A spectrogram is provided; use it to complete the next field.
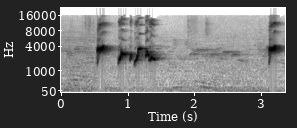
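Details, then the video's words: Red-whiskered bulbul (Ché chào mào) song for provoking and training caged bulbuls: a sharp whistled note, then three quick warbled, slurred notes, a pause, and one more bright whistled note near the end. "Chào mào Ché kích bổi căng lửa/kích chào mào sổ bọng/kích bổi ra âm/Luyện chào mào chơi giàn"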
